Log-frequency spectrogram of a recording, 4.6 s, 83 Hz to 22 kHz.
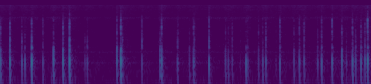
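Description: Short purple-polished fingernails tap a flat, solid white plastic cutting board marked with knife scratches. About 24 short, dry clicks with a mid-low knock sound at an uneven, shifting pace, each stopping almost at once. The taps are quiet, with some louder ones standing out.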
